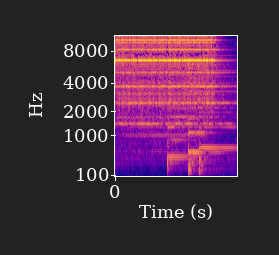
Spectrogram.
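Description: A bell rings with a steady, bright high-pitched shimmer, and three lower metallic strikes land in quick succession before the ringing fades out near the end. No voices.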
